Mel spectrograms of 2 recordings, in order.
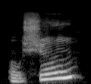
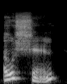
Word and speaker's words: Oshun: out by Hay House, there was a mispronunciation of Oshun, and I contacted the publisher, and I was told that they were told that the way it was said as Ocean was correct.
